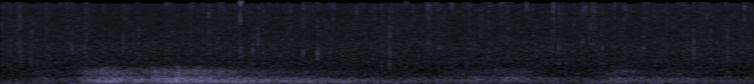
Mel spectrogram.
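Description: Deep rumbling boom of a volcanic eruption as lava bursts from the summit crater, swelling suddenly about a second in and fading away over a few seconds, followed by two smaller rumbles, with a few faint crackles.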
